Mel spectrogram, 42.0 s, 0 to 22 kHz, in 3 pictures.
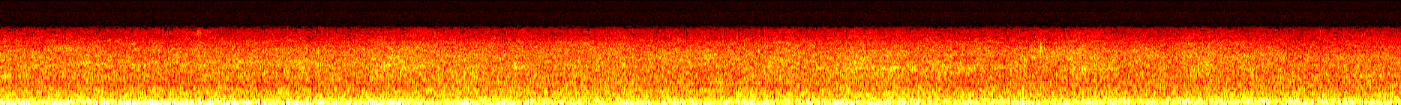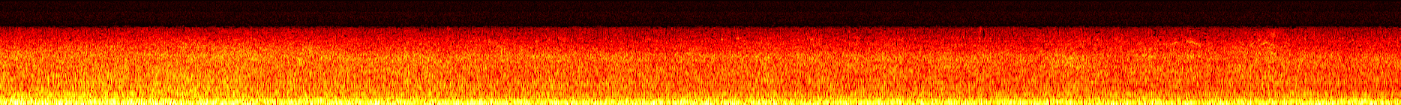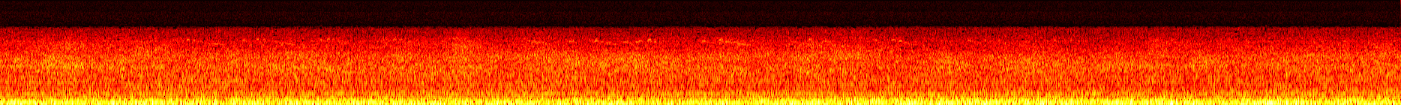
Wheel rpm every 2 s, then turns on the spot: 0, 0, 0, 0, 0, 0, 0, 0, 0, 0, 0, 0, 0, 0, 0, 0, 0, 0, 0, 0, 0.
none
